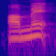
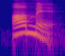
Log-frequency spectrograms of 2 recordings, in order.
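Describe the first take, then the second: First: "ame" said with its pitch raised high; "ame" high-pitched reading; high pitch accent. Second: "ame" said with its pitch on the low side; "ame" low, falling-pitch reading; low pitch accent. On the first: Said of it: "one is higher intonation". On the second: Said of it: "One is lower". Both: Shown as a demonstration.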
